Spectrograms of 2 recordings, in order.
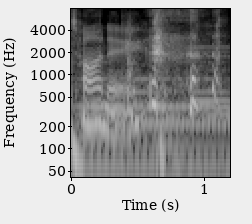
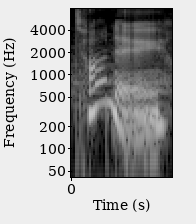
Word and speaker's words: Tane: It's pronounced Tane. You know what? I'm gonna see if I can set it over here. There we go. It's pronounced Tane, like seed.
